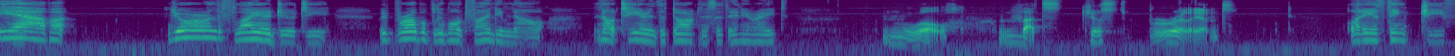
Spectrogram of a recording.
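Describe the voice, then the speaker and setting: Someone uses a put-on character voice, speaking fairly slowly with long, frequent pauses. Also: woman, medium pitch for a woman. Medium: solo performance.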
